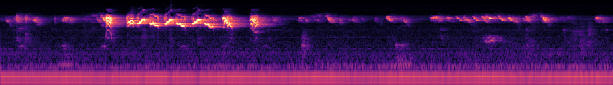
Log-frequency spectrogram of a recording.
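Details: Singing White-throated seedeater in azulão style, a recording meant to fire up birds: soft scattered chips, then a loud two-second burst of rapid high slurred notes, followed by lighter, quicker twittering phrases.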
